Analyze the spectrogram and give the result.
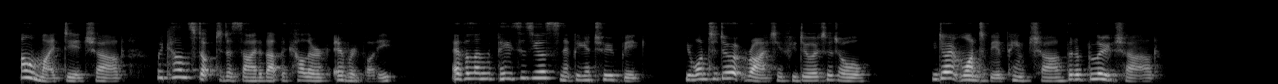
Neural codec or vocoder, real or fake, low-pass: autoencoder, 48 kHz, 32 numbers a frame, DAC-VAE, trained on Japanese speech; fake; 7.2 kHz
